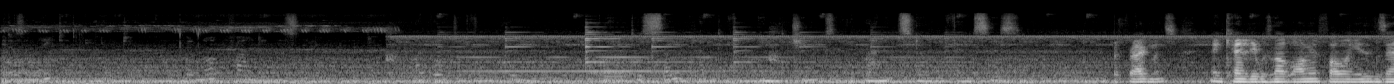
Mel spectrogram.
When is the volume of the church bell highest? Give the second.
6 s.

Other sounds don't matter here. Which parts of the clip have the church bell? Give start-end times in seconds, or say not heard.
4.3-9.8.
